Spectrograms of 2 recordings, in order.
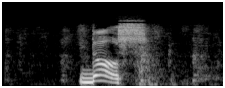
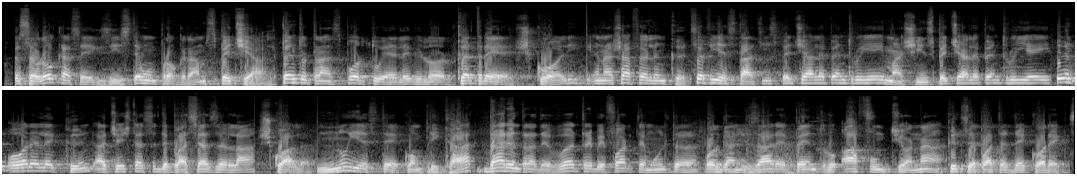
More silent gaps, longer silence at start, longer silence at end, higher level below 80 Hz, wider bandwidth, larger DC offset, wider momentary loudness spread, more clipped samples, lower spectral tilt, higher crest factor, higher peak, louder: neither; first, 0.8 s vs 0.15 s; first, 0.25 s vs 0 s; second, -56 dBFS vs -38 dBFS; second, 9.6 kHz vs 14 kHz; neither; first, 16 LU vs 4 LU; neither; second, -4 dB/octave vs -7.5 dB/octave; first, 16 dB vs 10 dB; about the same, -2 dBFS vs 0 dBFS; about the same, -12 LUFS vs -11 LUFS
